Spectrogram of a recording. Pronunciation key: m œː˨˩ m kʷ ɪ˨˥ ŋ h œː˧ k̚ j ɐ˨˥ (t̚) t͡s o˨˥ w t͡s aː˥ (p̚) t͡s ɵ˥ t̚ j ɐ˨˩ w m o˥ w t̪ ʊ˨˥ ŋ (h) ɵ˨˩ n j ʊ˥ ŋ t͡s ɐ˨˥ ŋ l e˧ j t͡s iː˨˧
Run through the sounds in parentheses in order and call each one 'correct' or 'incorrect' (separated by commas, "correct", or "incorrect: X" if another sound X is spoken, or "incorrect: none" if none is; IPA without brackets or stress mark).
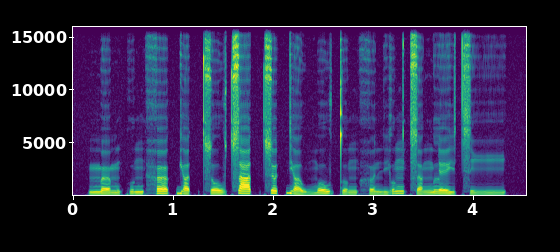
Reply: correct, incorrect: t̚, correct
